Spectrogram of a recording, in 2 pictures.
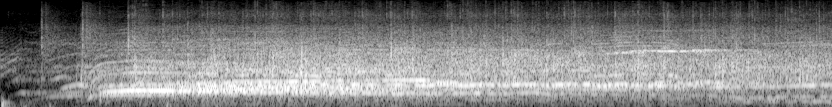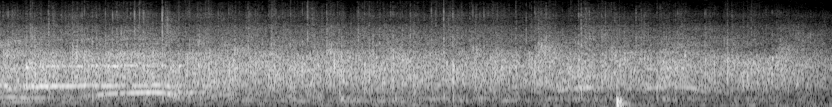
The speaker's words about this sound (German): allen Podcast-Hörern einen fetten Applaus, einen fetten Gruß zukommen lassen. Also brüllt mal, seid mal laut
